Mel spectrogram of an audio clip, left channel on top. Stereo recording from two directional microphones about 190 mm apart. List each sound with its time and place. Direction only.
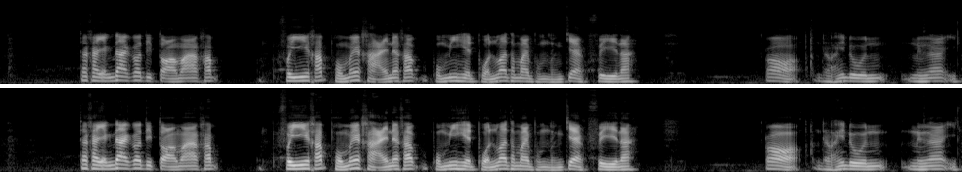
0.8 s speech: 10° right (ahead or behind)
7.6 s speech: 20° right (ahead or behind)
